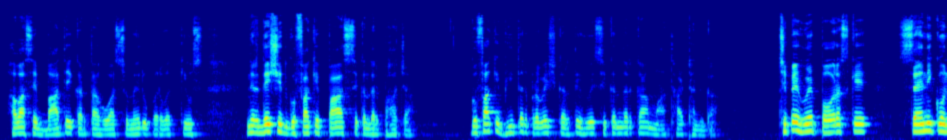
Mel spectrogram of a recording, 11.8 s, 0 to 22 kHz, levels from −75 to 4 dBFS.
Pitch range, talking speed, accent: 120-160 Hz, 150 wpm, native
